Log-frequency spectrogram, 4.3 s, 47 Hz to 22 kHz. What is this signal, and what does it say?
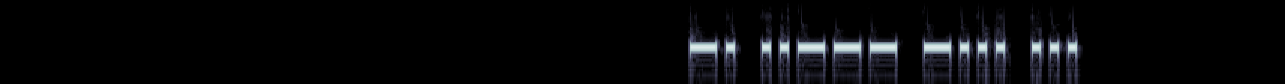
Morse code, heard as a keyed tone, about 40 wpm, 700 Hz. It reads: N2BS
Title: USA Call Signs - 4 Characters - Repeated 3x - 40wpm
